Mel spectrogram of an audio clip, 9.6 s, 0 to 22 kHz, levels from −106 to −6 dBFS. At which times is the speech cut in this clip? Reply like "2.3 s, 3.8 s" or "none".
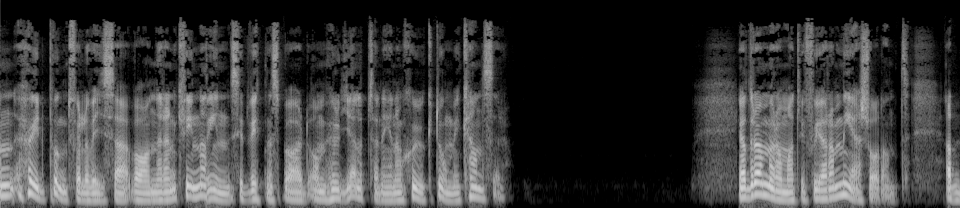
2.1 s, 3.4 s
